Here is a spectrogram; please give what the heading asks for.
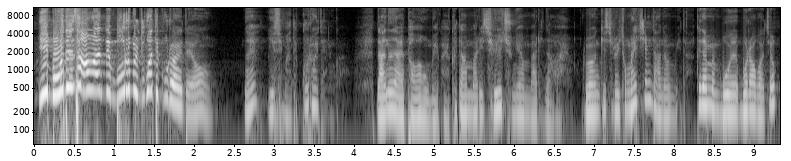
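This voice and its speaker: A woman youth pastor preaching a sermon to students, animated, asking questions and calling on them by name. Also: medium pitch, very fast.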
